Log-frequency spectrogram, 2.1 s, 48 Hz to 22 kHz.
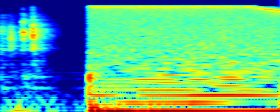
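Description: Nord Stage 3 synthesizer sounding its split's panel A patch, an OB-8-style synth bass: after a couple of faint button clicks, a low, rich note starts suddenly about two-thirds of a second in and is held steady.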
